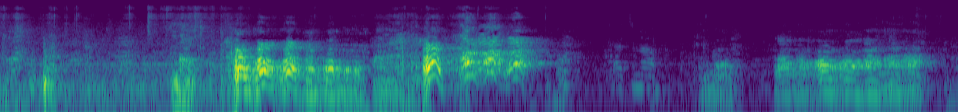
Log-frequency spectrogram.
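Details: Puppies, a Plott Hound mix rescue and a Cane Corso/Dogue de Bordeaux mastiff, playing with an older English Mastiff/Dogue de Bordeaux female; short harmonic barks and yips mixed with a man talking and laughing, with gaps of quiet.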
